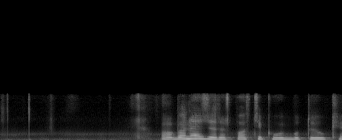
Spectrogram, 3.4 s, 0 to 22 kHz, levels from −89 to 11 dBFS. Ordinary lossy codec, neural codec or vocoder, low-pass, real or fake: none; codec, 24 kHz, 0.9 kbps, WavTokenizer, large speech release; 7.2 kHz; fake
